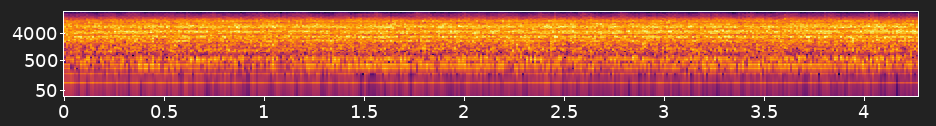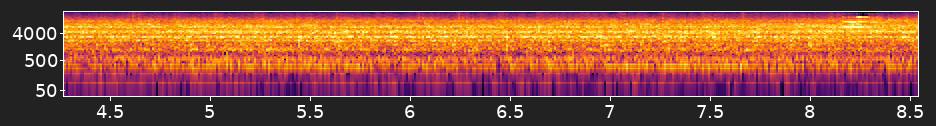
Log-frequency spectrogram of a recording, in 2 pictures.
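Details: Harbor Freight bandsaw, 2–3 years old, after its burnt-out stock motor was replaced with a Leeson 1 hp motor, first run unloaded: smooth even motor hum and blade whir, no knocks or rubbing; running normally.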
